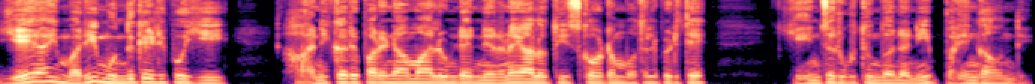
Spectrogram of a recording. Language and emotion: Telugu, fearful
